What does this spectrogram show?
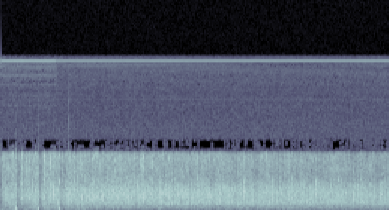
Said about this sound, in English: Clap for Jesus Christ.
